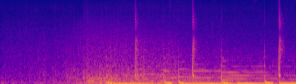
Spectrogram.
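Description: Thunderstorm sound effect for a weather-segment intro: rain and deep rumbling swell up over the first second or so, with sharp thunder cracks about two and three seconds in. A few held music notes come in under it.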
